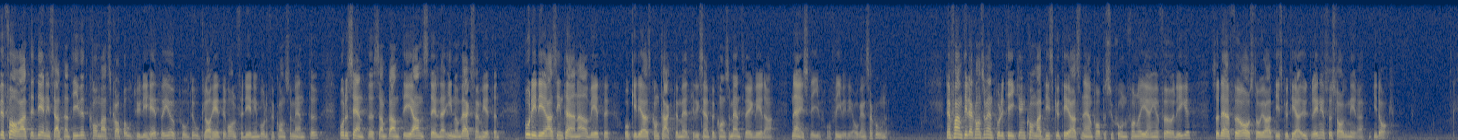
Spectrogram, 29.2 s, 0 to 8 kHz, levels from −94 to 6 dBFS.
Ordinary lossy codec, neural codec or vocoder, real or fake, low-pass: none; none; real; none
